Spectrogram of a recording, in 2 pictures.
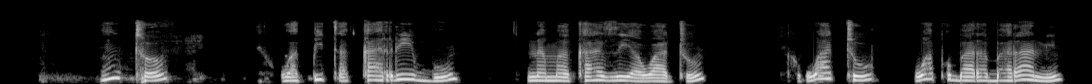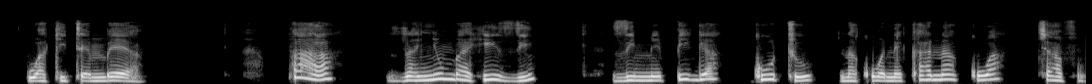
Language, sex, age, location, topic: Swahili, male, 18-24, Nairobi, government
